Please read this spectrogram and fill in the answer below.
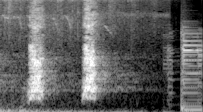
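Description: A dog barks twice, short barks about half a second apart, over background music. The sound fades away near the end.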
